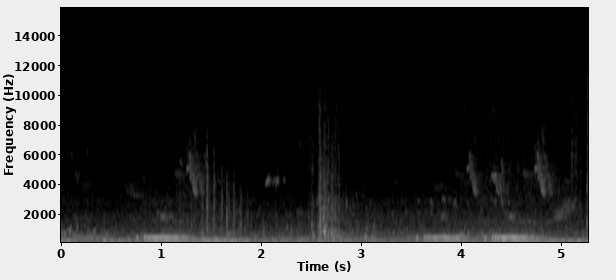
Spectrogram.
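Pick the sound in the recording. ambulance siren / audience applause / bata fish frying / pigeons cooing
pigeons cooing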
